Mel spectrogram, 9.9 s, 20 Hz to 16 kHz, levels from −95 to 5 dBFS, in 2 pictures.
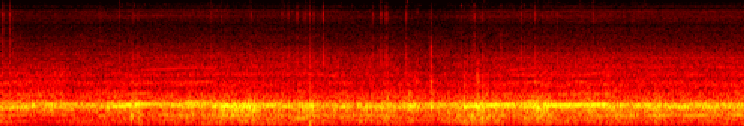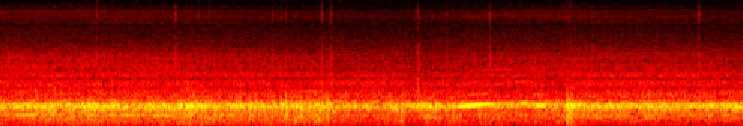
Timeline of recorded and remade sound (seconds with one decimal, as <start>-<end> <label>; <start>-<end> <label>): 0.0-0.7 remade; 0.7-9.9 recorded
